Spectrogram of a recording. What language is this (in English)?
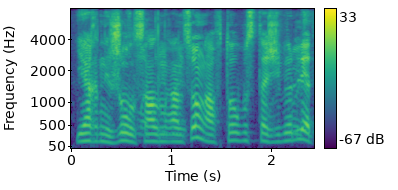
Kazakh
